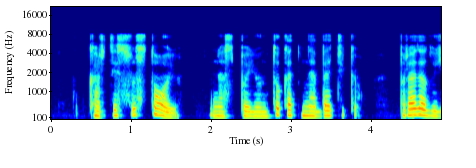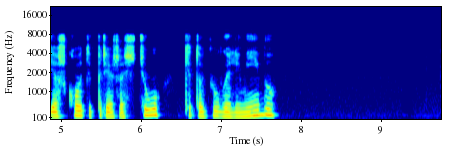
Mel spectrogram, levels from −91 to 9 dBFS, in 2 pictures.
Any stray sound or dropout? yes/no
no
